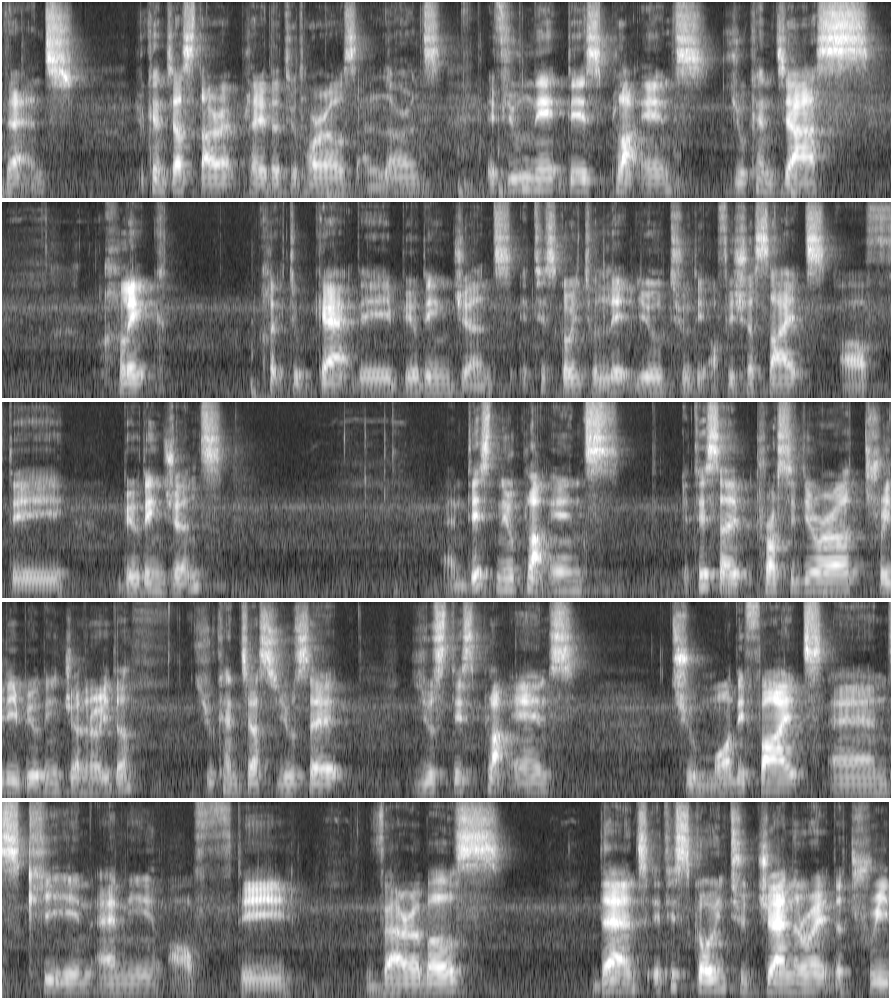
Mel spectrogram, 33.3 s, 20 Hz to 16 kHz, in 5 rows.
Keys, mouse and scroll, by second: 0.0-1.7 scroll up 7, 1.9 scroll down 7, 2.0-4.3 middle drag, 2.0 scroll, 3.1-3.8 scroll, 4.3 scroll down 10, 4.3 click, 5.0-10.1 middle drag, 5.0-5.4 scroll up 6, 12.4-16.2 drag, 16.8-17.4 scroll down 8, 21.9-22.2 scroll.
